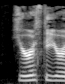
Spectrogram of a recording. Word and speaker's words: Urithiru: No, that's too many syllables. – No, that was right. It's Urithiru. – Okay. – And Capsule's like, Urithiru is just a fable.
